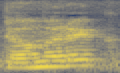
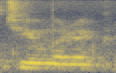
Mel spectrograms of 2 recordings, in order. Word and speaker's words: turmeric: mean where I'm from we call it turmeric here I've heard people pronounce I get mostly as tumeric shops in New York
